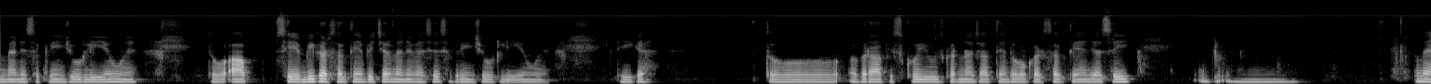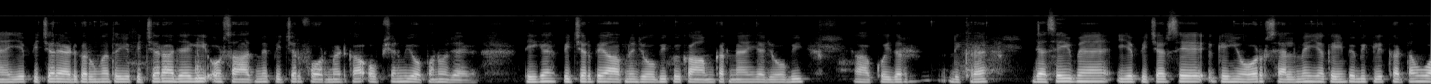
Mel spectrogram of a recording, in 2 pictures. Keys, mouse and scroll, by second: 2.5-6.4 drag, 7.2-12.4 drag, 12.4 ctrl+z, 13.4-14.9 ctrl+drag, 20.7-26.3 drag.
